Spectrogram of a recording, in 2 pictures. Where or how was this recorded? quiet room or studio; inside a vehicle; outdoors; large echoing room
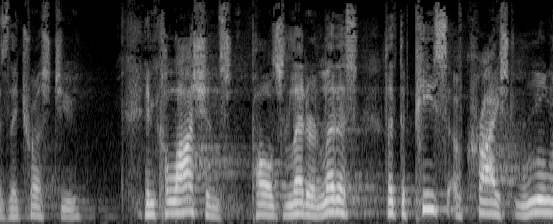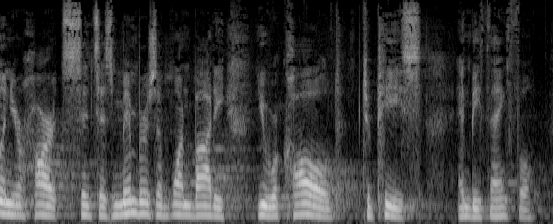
large echoing room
